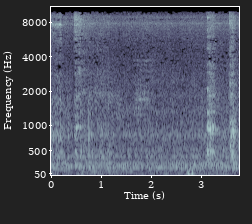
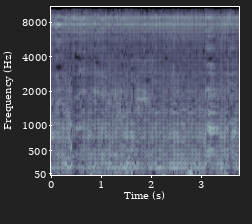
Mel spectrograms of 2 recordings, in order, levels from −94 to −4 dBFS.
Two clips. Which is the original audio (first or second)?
first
